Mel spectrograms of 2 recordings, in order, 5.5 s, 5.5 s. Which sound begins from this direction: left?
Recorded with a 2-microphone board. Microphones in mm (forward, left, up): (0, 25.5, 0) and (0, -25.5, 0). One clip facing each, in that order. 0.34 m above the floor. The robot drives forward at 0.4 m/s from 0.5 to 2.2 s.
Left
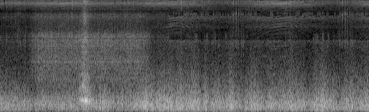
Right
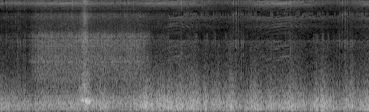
A whoosh, at 1.2 s.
